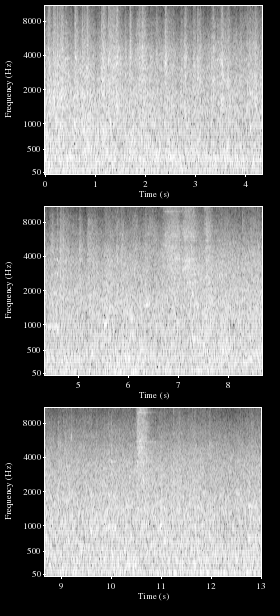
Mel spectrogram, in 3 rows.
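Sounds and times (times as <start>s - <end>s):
train wheels clicking: 0.0s - 7.8s
train wheels rumbling on rail: 0.0s - 13.0s.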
